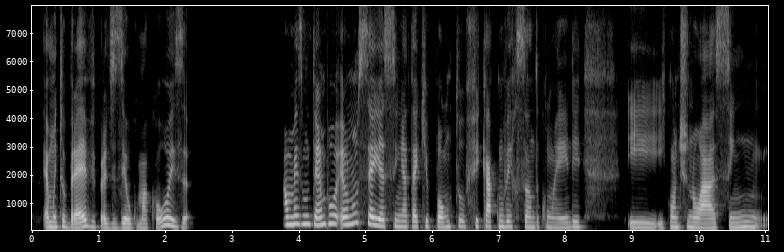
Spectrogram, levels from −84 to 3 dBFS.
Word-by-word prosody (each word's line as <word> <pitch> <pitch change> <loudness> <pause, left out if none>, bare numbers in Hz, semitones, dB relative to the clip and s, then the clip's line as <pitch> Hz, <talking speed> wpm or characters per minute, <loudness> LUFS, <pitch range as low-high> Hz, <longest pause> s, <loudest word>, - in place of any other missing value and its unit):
é 170 - +1
muito 180 +3 0
breve 185 +4 +4
pra 175 - -1
dizer 155 +1 -2
alguma 150 0 -2
coisa 180 +2 0 1.4
Ao 265 - +3
mesmo 290 +1 +2
tempo, 285 +3 +2
eu 270 -1 +3
não 315 +5 -1
sei, 280 -7 +5
assim, 220 -2 -1
até 195 0 0
que 195 +2 -6
ponto 195 +1 -2
ficar 200 -1 0
conversando 190 -2 -3
com 175 -1 -7
ele, 170 +3 -4 0.7
e 170 -3 -3
e 160 - -12
continuar 175 -2 +2
assim 170 +3 -2
185 Hz, 135 wpm, -25 LUFS, 170-215 Hz, 1.4 s, sei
